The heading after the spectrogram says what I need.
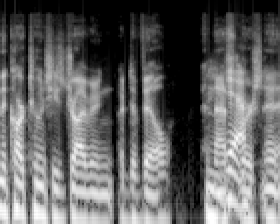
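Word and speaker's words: de Vil: kind of, in the cartoon, she's driving a DeVille. And that's Yeah. where, and then in the And she cartoon, and steals it. she's like, oh, this is a DeVille.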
